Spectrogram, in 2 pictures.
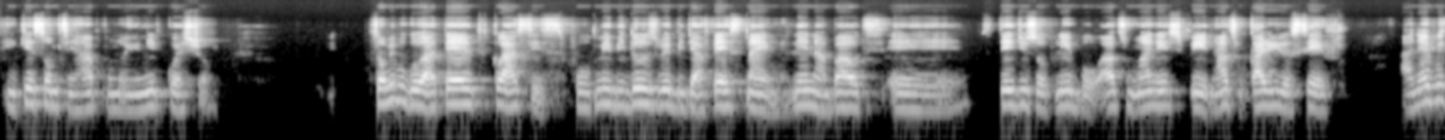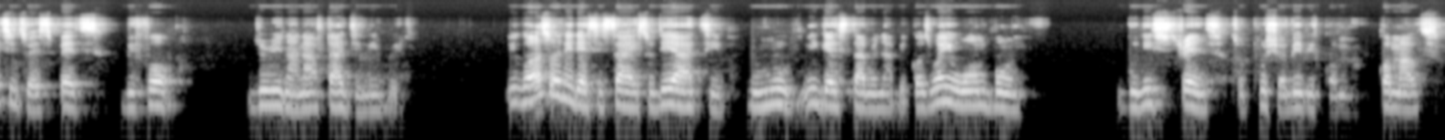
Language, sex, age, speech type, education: Nigerian Pidgin, female, 30-45, spontaneous, tertiary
